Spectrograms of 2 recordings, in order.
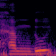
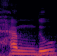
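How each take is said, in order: Both takes have the same delivery.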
